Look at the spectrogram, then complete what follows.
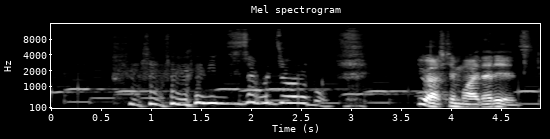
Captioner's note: whimpers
